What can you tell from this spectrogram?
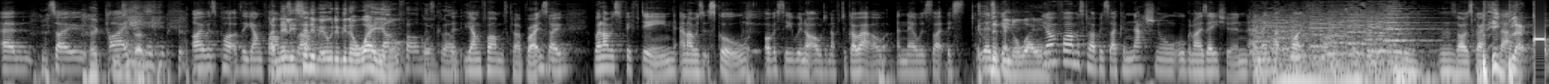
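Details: Male speaker with Tourette syndrome whose speech is interrupted by involuntary vocal tics; Tourette syndrome vocal tics.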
